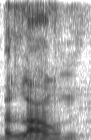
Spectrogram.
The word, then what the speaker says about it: Boulogne: Looks like Bologna, you pronounce it Boulogne.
